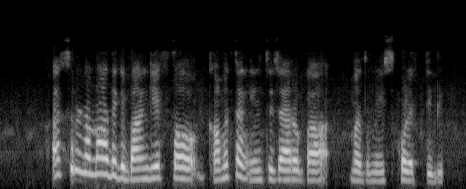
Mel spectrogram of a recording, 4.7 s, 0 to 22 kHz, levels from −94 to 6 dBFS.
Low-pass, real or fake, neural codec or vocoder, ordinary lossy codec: 7.2 kHz; fake; codec, 16 kHz, 4 kbps, FreqCodec, smaller model; Opus, 24 kbps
